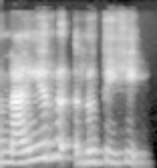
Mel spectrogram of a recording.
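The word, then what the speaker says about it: नैरृतिः: So nairrutihi. Nair, there, that is the first vyanjanam you're hearing. Then rutihi, that is the swara you're hearing.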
